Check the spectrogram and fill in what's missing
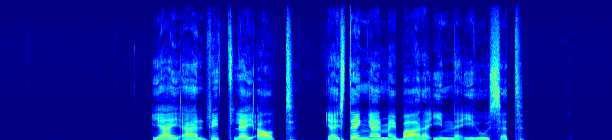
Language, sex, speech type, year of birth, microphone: Norwegian, female, read, 1987, Sennheiser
